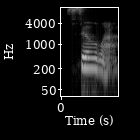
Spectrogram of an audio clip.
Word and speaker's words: silva: next we have siloa silva remember those v's are pronounced like w's latin and this is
